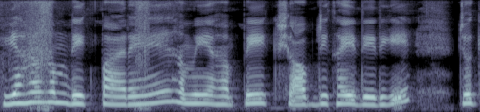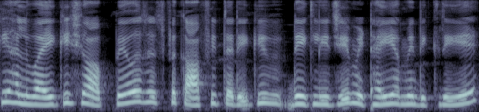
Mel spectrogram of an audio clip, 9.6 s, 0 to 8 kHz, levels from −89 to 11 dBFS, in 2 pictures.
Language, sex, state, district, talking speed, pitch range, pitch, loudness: Hindi, female, Rajasthan, Jaipur, 185 wpm, 210-250 Hz, 230 Hz, -18 LUFS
